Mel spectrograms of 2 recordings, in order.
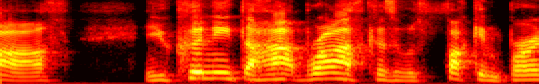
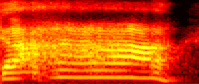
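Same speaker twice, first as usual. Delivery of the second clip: mock angry outburst; 8 semitones higher than usual. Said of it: "he came in the room and was like".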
